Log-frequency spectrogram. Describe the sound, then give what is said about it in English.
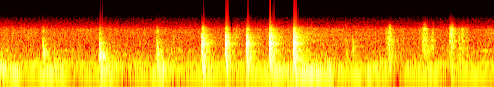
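Knocking on the door of a house: a couple of spaced raps, then a quick burst of five firm knocks, followed by a few lighter, scattered taps, with no voices. “You wait here while I go knock.”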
